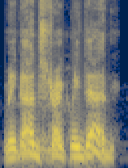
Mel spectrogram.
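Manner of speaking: insistent barfly. Pretend. Mocking the Pope's brother at a bar.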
